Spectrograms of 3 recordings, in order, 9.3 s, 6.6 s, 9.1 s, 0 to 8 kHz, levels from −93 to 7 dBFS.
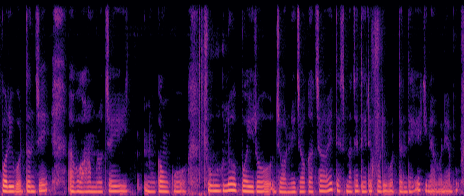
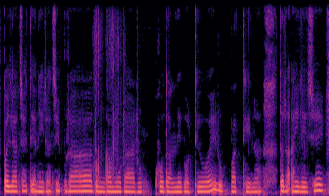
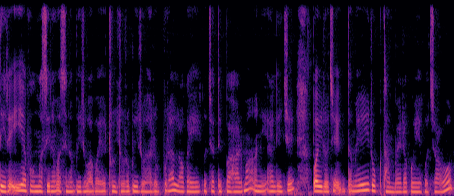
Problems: background sounds at intervals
